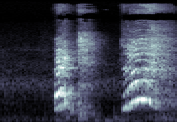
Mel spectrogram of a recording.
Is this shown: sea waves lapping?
no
